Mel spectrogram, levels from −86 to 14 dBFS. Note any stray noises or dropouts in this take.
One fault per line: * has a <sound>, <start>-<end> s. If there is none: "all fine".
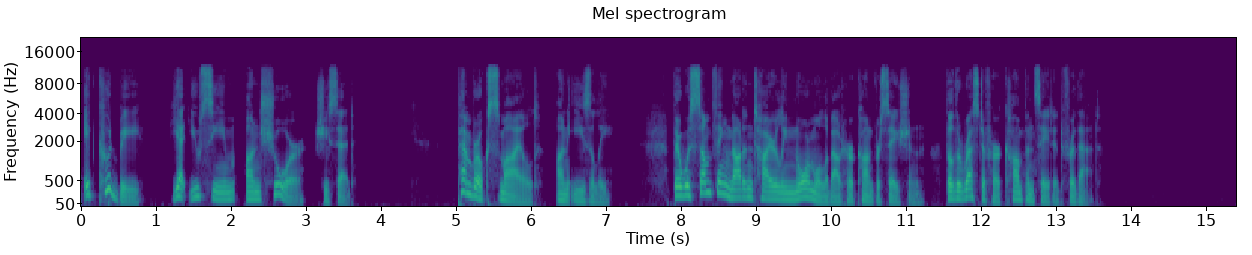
all fine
